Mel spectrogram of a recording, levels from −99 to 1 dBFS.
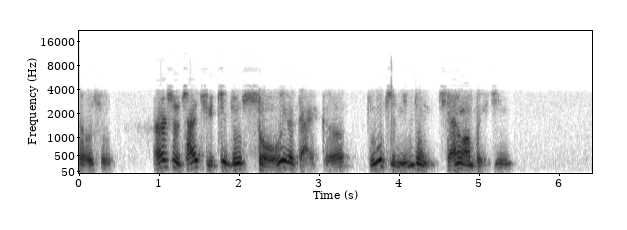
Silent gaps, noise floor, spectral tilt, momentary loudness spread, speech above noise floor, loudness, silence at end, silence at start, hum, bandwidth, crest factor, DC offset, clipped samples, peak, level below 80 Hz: none; -73 dBFS; -9 dB/octave; 14 LU; 56 dB; -18 LUFS; 1.05 s; 0 s; none; 4.2 kHz; 14 dB; under 0.1%; under 0.1%; -4 dBFS; -60 dBFS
